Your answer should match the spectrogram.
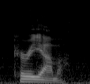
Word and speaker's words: Kuriyama: Kuriyama.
